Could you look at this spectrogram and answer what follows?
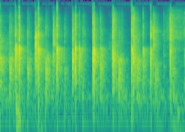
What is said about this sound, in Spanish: Bueno, bueno, aplaudamos por favor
